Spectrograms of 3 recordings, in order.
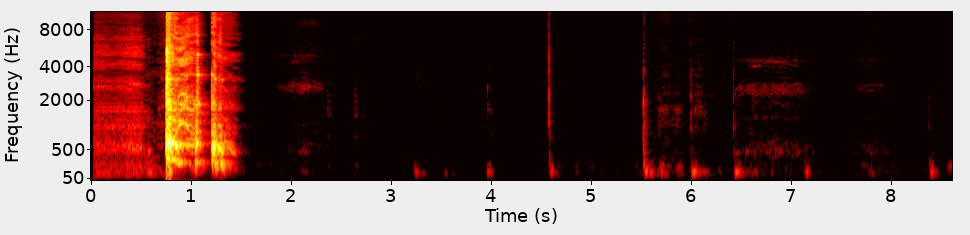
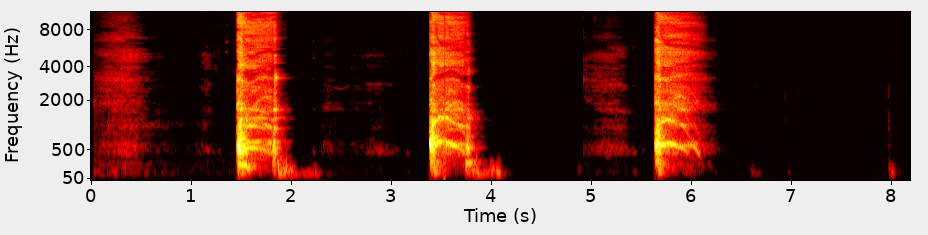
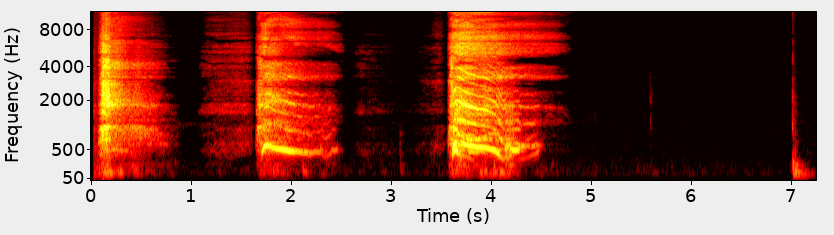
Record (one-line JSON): {"cough_length": "8.6 s", "cough_amplitude": 32768, "cough_signal_mean_std_ratio": 0.14, "three_cough_length": "8.2 s", "three_cough_amplitude": 32768, "three_cough_signal_mean_std_ratio": 0.23, "exhalation_length": "7.3 s", "exhalation_amplitude": 32768, "exhalation_signal_mean_std_ratio": 0.33, "survey_phase": "beta (2021-08-13 to 2022-03-07)", "age": "45-64", "gender": "Female", "wearing_mask": "No", "symptom_none": true, "smoker_status": "Never smoked", "respiratory_condition_asthma": true, "respiratory_condition_other": false, "recruitment_source": "REACT", "submission_delay": "2 days", "covid_test_result": "Negative", "covid_test_method": "RT-qPCR", "influenza_a_test_result": "Negative", "influenza_b_test_result": "Negative"}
